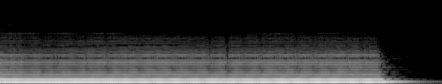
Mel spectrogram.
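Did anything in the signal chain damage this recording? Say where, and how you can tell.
No, nothing in this music stood out on listening as damage from any stage of the signal chain.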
